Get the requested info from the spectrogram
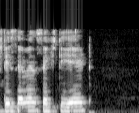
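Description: A man's voice reading out a number in Hindi, followed by a single short click about one and a half seconds in.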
